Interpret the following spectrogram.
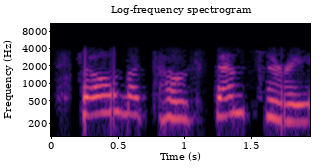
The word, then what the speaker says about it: somatosensory: Somatosensory activity, sounds like tomato sensory activity, it helps almost reboot your brain.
